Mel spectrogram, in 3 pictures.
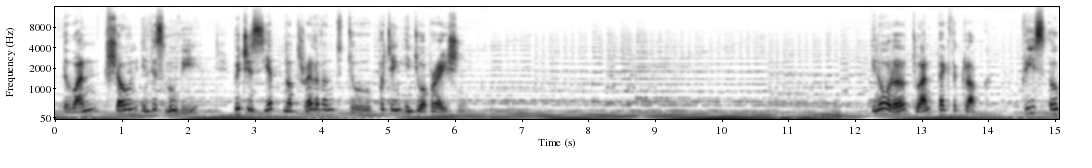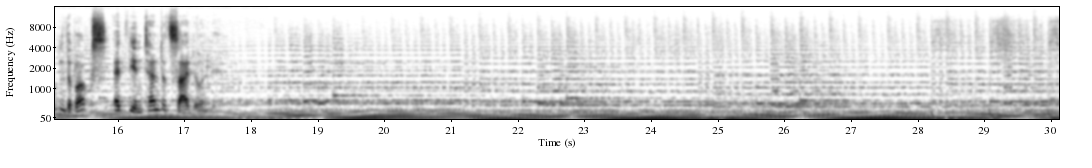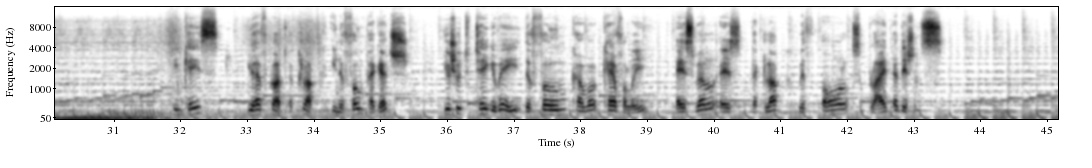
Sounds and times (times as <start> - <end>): Music: 0.0 - 45.1.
